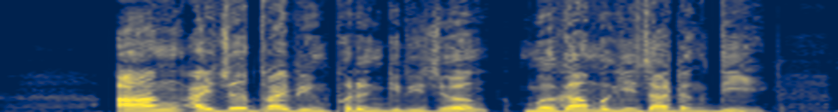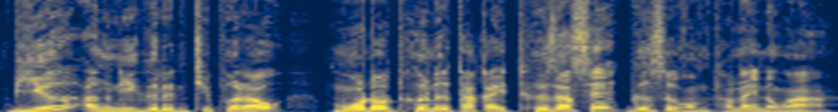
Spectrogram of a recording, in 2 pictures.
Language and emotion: Bodo, angry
